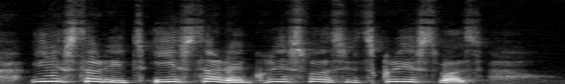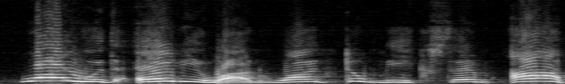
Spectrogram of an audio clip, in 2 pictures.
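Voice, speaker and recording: Putting on a squeaky character voice, a woman speaks at a high pitch and a moderate pace with very wide pitch swings. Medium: read story. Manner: emphatic, dramatic.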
